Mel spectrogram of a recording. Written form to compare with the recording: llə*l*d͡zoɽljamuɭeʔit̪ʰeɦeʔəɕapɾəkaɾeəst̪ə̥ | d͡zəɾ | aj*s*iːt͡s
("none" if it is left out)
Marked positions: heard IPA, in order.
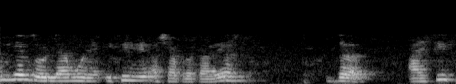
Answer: ɾ, s

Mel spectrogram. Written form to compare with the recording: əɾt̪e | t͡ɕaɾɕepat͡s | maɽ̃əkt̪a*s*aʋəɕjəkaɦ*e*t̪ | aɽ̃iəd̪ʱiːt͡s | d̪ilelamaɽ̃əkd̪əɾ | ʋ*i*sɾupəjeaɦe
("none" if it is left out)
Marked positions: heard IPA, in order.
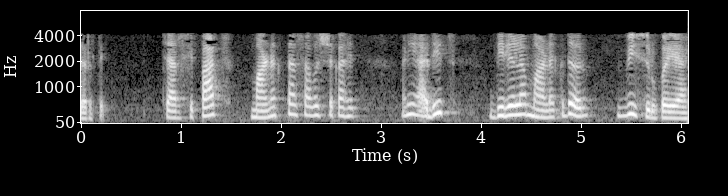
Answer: s, e, iː

